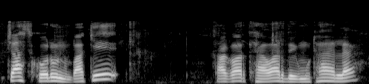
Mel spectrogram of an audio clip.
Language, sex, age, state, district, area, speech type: Odia, male, 18-30, Odisha, Balangir, urban, spontaneous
